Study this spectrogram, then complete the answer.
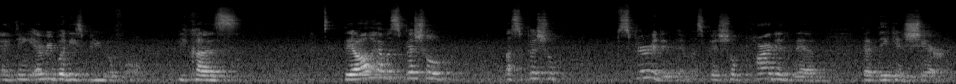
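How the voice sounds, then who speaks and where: There is audible room echo and noticeable background noise as a woman speaks at a moderate pace and fairly high pitch, with ordinary pitch variation and long, frequent pauses. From Hawaii (Honolulu). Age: 60s. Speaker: conference speaker. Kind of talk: motivational talk.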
